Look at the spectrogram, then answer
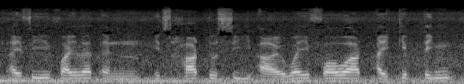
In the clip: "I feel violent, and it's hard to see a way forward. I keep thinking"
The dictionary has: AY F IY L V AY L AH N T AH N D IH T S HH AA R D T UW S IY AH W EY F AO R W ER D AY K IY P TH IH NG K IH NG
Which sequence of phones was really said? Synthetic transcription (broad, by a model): AY F IY L F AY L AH T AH N IH T S HH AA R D T UW S IY AH W EY F AO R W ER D AY K IY P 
